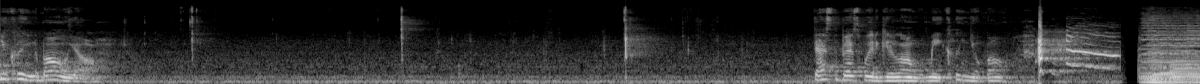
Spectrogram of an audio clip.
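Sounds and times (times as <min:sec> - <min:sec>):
wet chewing: 0:01.8 - 0:07.6.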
